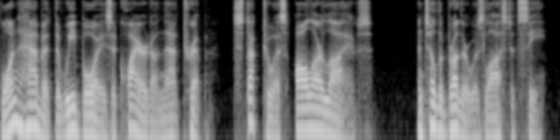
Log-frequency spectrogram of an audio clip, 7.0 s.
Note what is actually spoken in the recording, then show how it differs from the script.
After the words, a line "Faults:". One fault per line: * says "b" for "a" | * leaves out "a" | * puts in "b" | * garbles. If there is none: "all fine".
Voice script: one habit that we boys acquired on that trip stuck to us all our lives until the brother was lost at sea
one habit that we boys acquired on that trip stuck to us all our lives until the brother was lost at sea
Faults:
all fine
